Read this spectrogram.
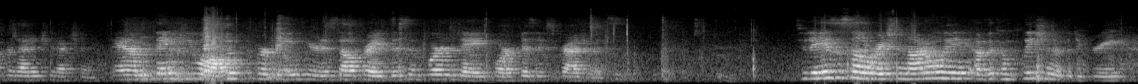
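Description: A young woman giving a prepared commencement speech in a measured, earnest way, speaking at a podium in a large lecture hall. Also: on the high side, a bit bright. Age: young adult. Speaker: graduate student commencement speaker. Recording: distant, very echoey hall, faint noise.

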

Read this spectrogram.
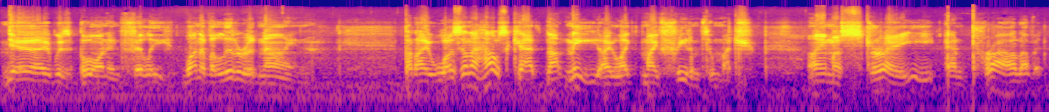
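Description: Casting: male actor as grumpy streetwise stray tomcat for audio comedy, raspy and hard-edged, curt wisecracks over a phone call. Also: mid-range voice, measured pace, pushed and bright, exaggerated voice. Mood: proud, boastful. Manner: curt, slangy, impatient wisecracking. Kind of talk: comic audio drama interview.

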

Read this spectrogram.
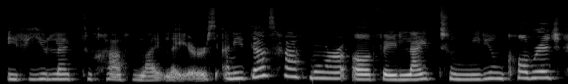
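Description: A woman's voice: fairly high pitch, creaky. Chatty Peruvian-accented woman in her forties. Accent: Peruvian Spanish. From Peru. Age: 40s. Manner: animated, gestures a lot while talking. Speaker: beauty vlogger. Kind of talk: makeup tutorial chat. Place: home room with holiday decor.

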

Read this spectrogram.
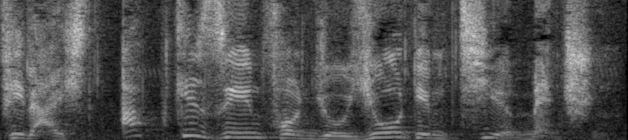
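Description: Lively, scheming carnival show owner. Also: female voice, mid-range voice, measured pace. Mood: scheming, delighted. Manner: theatrical, bossy. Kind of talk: German audio play acting. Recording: slightly noisy old cassette.

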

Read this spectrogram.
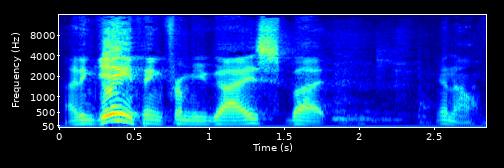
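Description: A man in his fifties, a head coach, talking casually at a post-game press conference into a table microphone, relaxed and chatty. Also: medium pitch, moderate pace. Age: 50s. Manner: relaxed, chatty, chuckles often. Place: press conference room with backdrop. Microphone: table microphone on a stand.

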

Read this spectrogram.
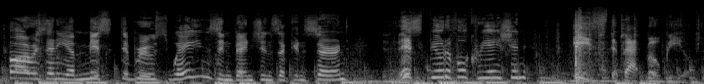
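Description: A cheeky gadget inventor in a video game. The voice swings widely, cocky and boastful like a salesman's, over clear background music. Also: extremely high pitch, sing-song, moderate pace, exaggerated voice. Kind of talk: video game cutscene acting.

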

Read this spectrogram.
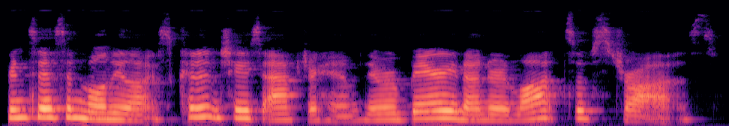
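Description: A woman reading a children's storybook aloud in a measured narrating style for young listeners. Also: medium pitch, darkish tone. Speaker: storybook reader. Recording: dull, lo-fi sound.

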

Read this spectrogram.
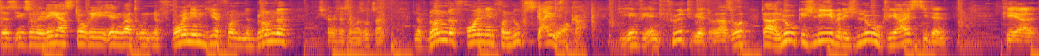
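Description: A man's voice: medium pitch, a bit bright. A man, chatting casually in a rambling, colloquial way that often interrupts itself. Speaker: video host showing collectibles. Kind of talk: casual vlog chat. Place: indoor room full of collectibles.

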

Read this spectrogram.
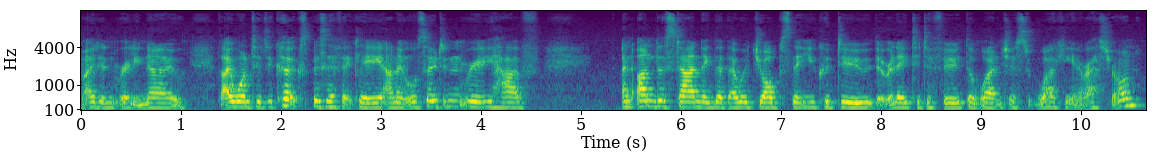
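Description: A woman's voice: medium pitch, gravelly. Chatty young woman with a bunged-up cold voice. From Wales. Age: 20s. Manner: chatty, rambling with fillers and restarts. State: stuffy nose from a cold. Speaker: cook and influencer. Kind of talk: casual Q&A vlog to camera. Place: bedroom at home, indoors. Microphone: camera on a tripod in front of her.

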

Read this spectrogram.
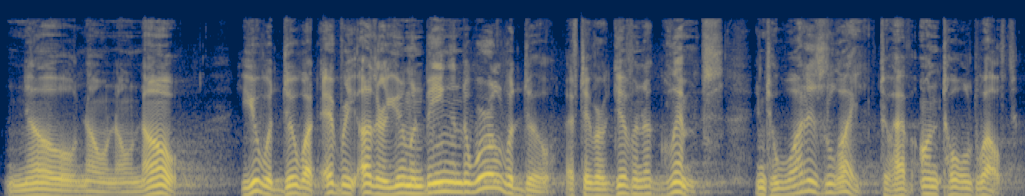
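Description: A man's voice: medium pitch, animated, unhurried, creaky, warm tone. An older man, a priest, giving a conversational sermon at a lectern microphone and telling stories as he preaches. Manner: conversational storytelling, gesturing as he speaks. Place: church sanctuary, indoors. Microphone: gooseneck lectern mic. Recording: reverberant church hall.

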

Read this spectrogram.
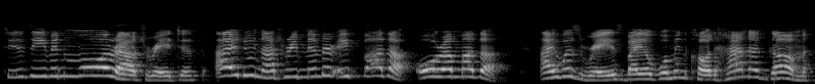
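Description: A woman voicing an easygoing West Indian sailor man in his sixties in a storybook, with folksy, unhurried dialect. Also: very high-pitched, animated, fairly bright tone, highs cut off, pitched above the performer's own voice. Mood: amused, musing. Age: 60s. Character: old West Indian sailor, over sixty, easygoing, chuckling. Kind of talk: storybook character voice.

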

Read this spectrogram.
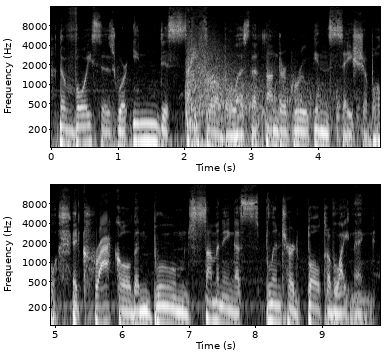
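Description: A man narrating a scripted horror story as its storyteller. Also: low voice.

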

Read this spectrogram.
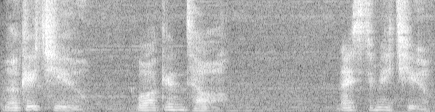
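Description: A woman voicing a friendly, easygoing robot gunslinger in a video game, in an unhurried manner. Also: sits low, lively intonation, vocal fry, heavily acted. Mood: welcoming. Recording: distant voice, music behind.

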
